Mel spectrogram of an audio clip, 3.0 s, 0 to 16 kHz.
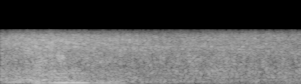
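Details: Mazda 3 1.6 Z6 petrol engine, no hydraulic lifters, valve clearances set by shim selection: idling and revving with uneven light tapping about twice a second; engine ticking knock of unclear origin, possibly valvetrain.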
